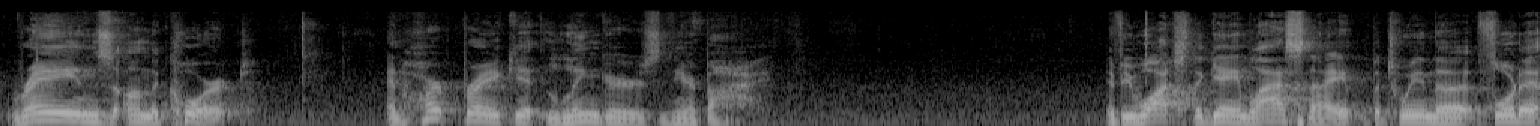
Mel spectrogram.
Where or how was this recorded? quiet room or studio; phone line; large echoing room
large echoing room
